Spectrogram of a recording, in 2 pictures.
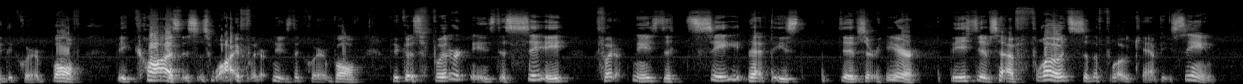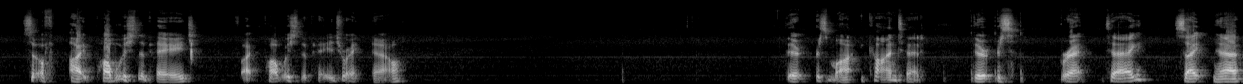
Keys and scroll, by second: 3.9 super+s, 15.8 super+fn+F12.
